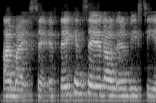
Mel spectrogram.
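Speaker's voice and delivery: ordinary talk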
